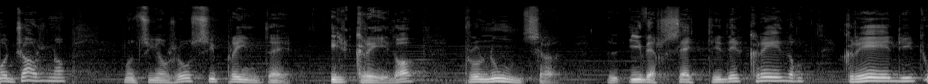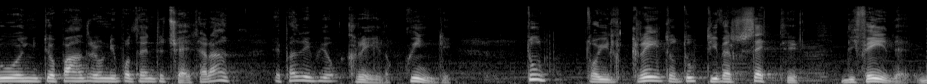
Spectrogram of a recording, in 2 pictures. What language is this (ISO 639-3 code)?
ita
